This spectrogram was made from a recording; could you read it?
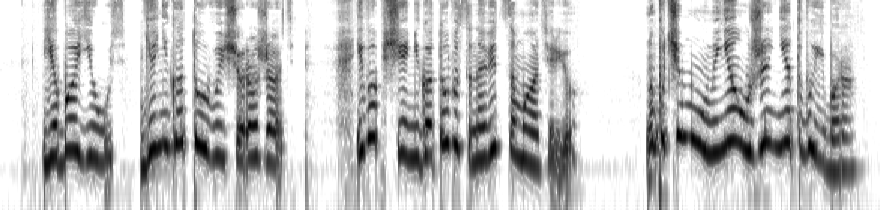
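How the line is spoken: Sobbing, holding back tears. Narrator (Russian): Ксюша всхлипнула, пытаясь не заплакать

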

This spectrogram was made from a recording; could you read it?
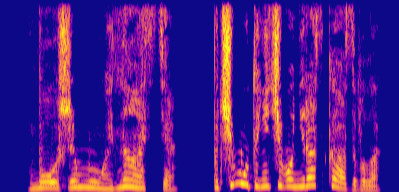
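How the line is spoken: Exclamation. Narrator (Russian): воскликнула я

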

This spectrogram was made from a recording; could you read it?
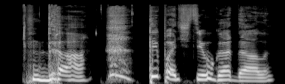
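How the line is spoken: Laughing. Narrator (Russian): рассмеялась Настя

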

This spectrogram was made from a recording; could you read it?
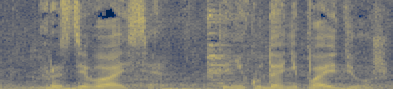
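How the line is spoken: Calm. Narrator (Russian): спокойно сказал он

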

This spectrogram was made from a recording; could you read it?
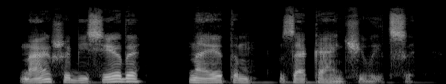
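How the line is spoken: Deep voice. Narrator (Russian): сказал учитель глубоким голосом

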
